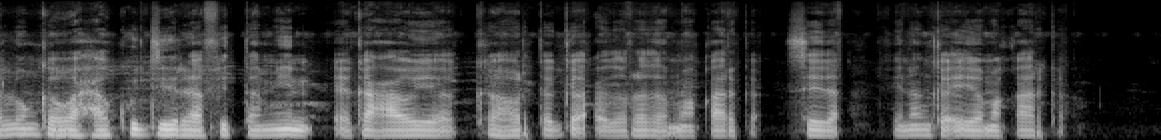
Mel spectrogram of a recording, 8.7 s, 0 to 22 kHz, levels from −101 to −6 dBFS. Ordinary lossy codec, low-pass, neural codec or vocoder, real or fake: none; none; vocoder, 44.1 kHz, 128 mel bands every 512 samples, BigVGAN v2; fake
